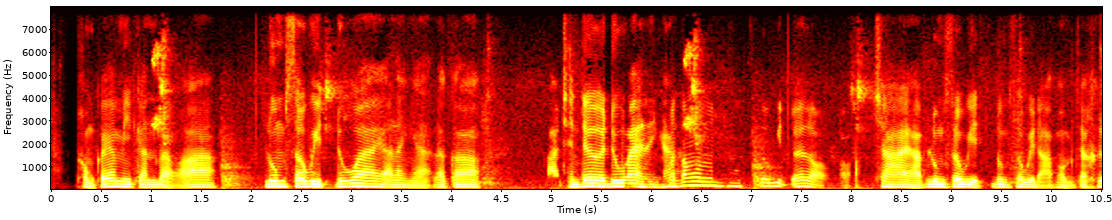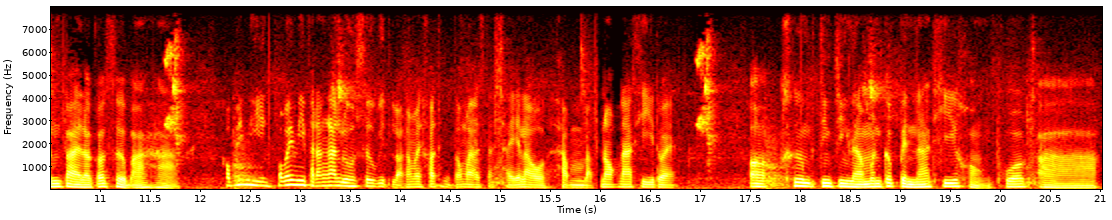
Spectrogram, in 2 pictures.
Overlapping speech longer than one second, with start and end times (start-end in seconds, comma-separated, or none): none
